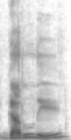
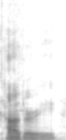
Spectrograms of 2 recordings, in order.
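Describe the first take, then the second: First: The name is said with Mohawk pronunciation. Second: The name is said with English pronunciation. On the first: "So we say Gadali" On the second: "sort of the closest English version is Kadari"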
